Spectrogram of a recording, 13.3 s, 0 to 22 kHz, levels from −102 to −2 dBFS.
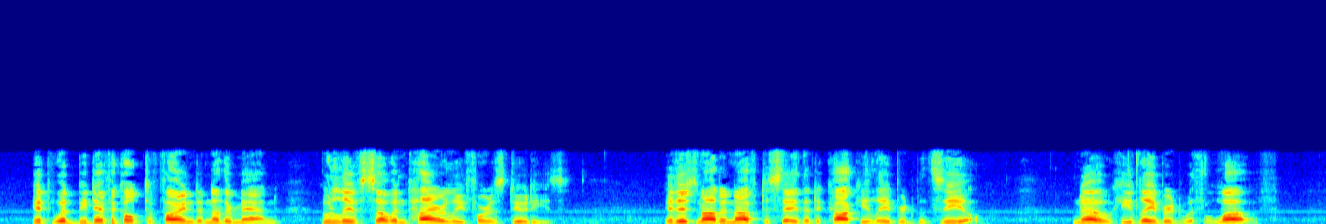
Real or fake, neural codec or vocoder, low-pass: real; none; 7.2 kHz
